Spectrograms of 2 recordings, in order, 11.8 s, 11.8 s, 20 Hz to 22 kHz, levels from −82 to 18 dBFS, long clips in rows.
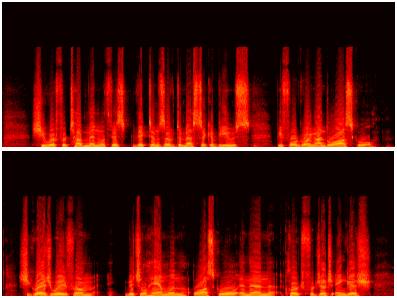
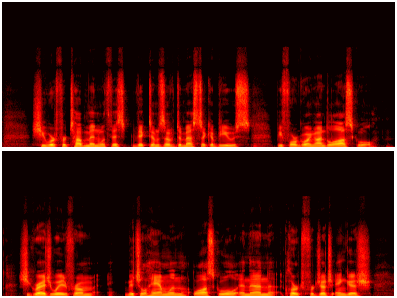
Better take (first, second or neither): second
